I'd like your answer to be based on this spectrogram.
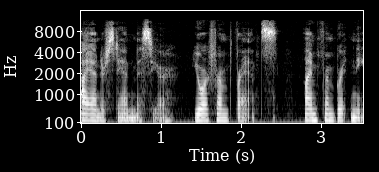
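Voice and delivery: plain

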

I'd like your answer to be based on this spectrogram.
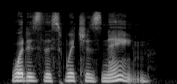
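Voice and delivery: ordinary delivery, nothing marked

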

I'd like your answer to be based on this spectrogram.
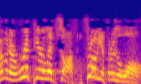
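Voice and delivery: high, loud threatening yell.

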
